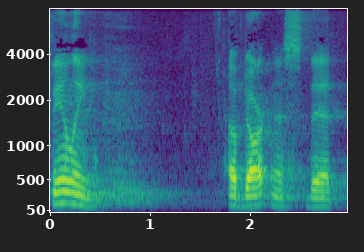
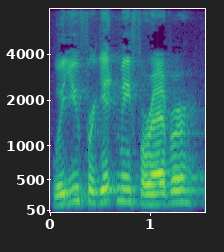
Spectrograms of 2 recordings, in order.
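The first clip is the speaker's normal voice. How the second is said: scripture reading; 4 semitones higher than usual. Acted. Pastor reading the psalm to the congregation, solemn and pleading. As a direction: read the psalm like a heartfelt prayer.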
